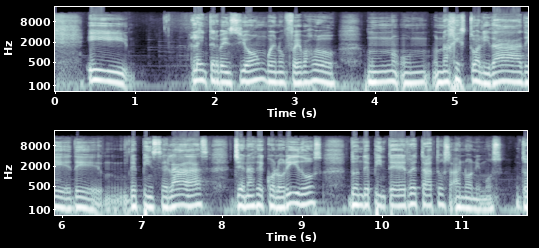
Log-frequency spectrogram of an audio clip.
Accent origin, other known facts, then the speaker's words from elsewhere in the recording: Venezuela; now in Spain; siendo un artista venezolano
